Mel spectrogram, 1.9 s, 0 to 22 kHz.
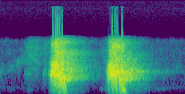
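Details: Male pet Bichon demanding his bone, voicing two clipped, hoarse barks roughly 0.6 seconds apart, each sharp-edged and quickly fading, with a silent room otherwise.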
